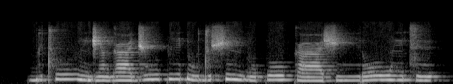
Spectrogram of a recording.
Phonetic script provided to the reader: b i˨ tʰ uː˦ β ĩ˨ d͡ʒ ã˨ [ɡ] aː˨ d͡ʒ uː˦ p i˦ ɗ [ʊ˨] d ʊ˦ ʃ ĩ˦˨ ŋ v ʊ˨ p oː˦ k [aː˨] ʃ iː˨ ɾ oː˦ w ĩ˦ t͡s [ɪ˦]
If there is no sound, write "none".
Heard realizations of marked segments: ɡ, u˨, aː˨, ɪ˦

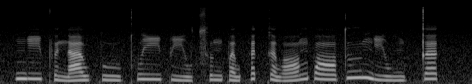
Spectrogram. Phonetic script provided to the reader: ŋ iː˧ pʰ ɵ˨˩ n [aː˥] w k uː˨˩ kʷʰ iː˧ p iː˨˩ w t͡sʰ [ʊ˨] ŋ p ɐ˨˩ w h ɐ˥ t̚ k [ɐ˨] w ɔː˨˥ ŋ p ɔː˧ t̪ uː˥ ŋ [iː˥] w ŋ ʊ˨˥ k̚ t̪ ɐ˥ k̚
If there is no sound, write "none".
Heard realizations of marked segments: aː˨, ʊ˨, ɐ˨˩, iː˨

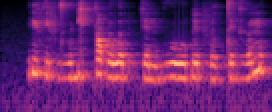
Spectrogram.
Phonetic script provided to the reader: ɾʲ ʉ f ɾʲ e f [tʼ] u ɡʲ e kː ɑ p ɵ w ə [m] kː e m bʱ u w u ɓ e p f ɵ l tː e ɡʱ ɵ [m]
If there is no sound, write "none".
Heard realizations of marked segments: dʱ, p, m

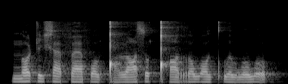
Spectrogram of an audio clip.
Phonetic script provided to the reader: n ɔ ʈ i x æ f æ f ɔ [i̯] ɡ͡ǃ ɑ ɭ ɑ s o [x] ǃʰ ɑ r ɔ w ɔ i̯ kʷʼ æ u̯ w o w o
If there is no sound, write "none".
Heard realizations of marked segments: u̯, none

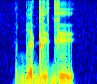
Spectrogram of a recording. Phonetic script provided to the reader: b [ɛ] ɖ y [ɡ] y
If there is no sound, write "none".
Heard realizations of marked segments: ɛ, ɡ

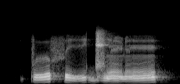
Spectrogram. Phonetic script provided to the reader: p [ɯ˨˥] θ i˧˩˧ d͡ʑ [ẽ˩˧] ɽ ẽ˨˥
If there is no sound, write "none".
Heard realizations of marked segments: ɯ˨˥, ẽ˨˩

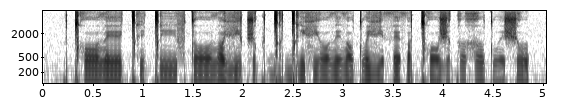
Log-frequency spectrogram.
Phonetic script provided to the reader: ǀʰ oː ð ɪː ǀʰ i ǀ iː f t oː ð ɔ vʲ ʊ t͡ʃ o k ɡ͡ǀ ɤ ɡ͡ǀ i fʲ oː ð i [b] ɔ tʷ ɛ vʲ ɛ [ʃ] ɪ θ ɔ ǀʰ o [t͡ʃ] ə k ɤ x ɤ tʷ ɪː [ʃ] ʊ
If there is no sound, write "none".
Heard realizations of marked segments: ð, θ, ʒ, ʃ

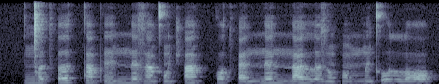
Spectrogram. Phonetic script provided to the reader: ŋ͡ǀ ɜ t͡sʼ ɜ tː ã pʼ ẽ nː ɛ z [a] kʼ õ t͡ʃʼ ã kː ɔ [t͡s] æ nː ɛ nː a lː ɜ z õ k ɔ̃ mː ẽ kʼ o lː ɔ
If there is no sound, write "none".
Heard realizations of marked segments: ã, t͡sʼ

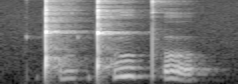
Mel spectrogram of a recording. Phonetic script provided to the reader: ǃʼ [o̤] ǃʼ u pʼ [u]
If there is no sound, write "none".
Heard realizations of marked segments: o̤, o

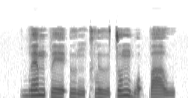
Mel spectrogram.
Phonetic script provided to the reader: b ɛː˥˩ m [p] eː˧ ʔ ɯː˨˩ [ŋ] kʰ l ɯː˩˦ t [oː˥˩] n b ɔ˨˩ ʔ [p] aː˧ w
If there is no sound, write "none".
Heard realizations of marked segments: p, ŋ, o˥˩, p

